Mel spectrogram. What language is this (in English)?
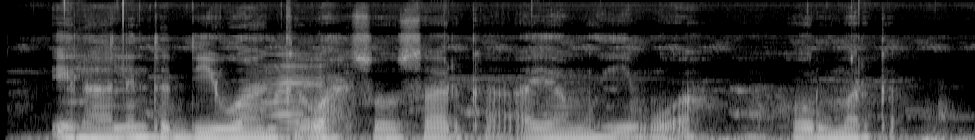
Somali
